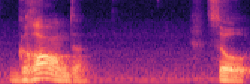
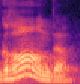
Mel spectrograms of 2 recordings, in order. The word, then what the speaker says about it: grandes: would say nous sommes grandes with an S in the end. Since that S is not pronounced, you probably heard that it was pronounced the same way.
